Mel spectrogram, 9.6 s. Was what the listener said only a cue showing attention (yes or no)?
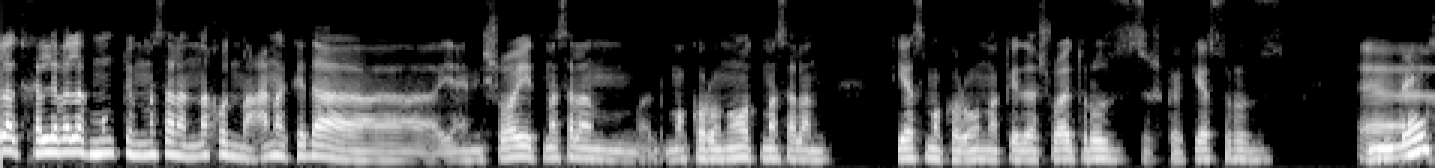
yes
